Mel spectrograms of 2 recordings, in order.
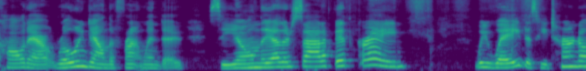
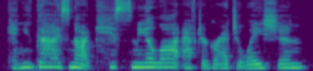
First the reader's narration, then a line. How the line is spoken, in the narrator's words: I asked quietly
